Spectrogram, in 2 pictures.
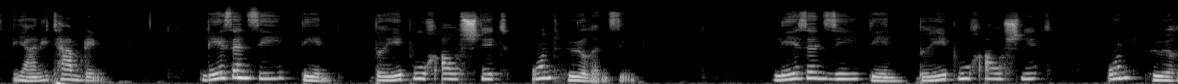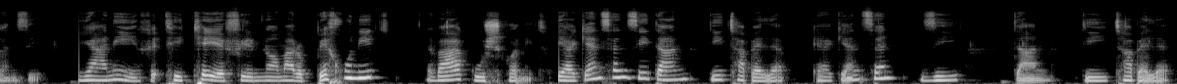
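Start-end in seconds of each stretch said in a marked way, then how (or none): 2.0-12.2 slow, careful German instruction; slow instruction read. Shown as a demonstration. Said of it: "reads task instruction slowly". 17.4-23.5 slow, careful German instruction; slow instruction read. Shown as a demonstration. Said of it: "reads instruction slowly".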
